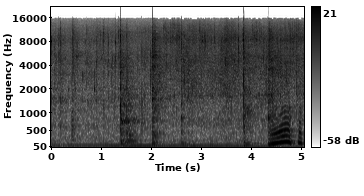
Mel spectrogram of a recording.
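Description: Raw shrimp, petai beans, onion and chili sizzling in hot oil in a nonstick wok while a spatula stirs them, knocking against the pan a few times. Near the end comes a short, loud hummed sound with a rising-then-falling pitch.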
